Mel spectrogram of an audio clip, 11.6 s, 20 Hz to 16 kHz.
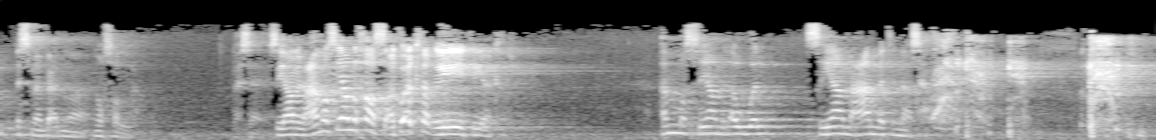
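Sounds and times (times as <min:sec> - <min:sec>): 
low steady noise: 0:00.0 - 0:11.5
speech: 0:00.2 - 0:01.5, 0:02.3 - 0:05.2, 0:06.6 - 0:10.0
ill man coughing: 0:09.2 - 0:11.5.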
